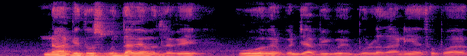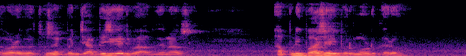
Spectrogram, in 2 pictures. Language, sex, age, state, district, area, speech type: Dogri, male, 60+, Jammu and Kashmir, Reasi, urban, spontaneous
